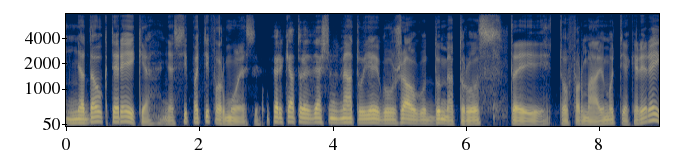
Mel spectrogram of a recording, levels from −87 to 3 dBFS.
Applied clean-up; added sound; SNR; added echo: neural mask model Resemble Enhance denoiser.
